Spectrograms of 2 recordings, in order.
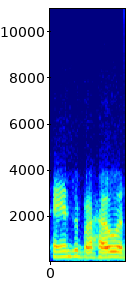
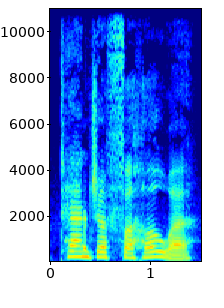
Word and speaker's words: Tangipahoa: can't pronounce it oh i had it spelled wrong last time so i thought it was tanja fahola and then you're like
